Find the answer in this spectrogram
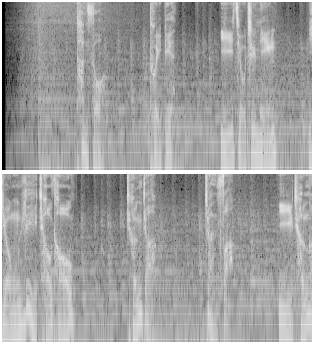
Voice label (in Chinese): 男 大气成熟 酒业公司宣传片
